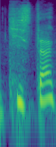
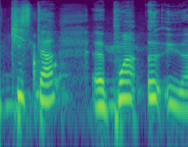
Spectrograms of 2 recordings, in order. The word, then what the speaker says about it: Qista: Franchement, je vous rappelle que ça s'appelle Kista, Q-U-I-S-T-A.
